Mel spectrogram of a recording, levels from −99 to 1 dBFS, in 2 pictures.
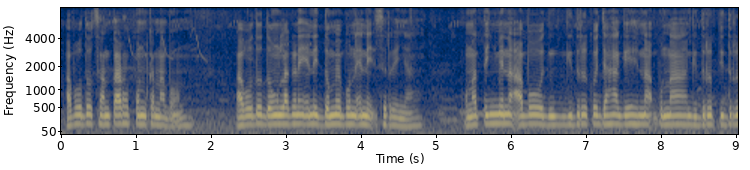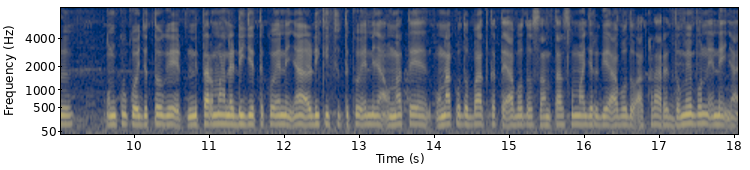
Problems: background sounds at intervals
